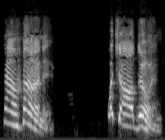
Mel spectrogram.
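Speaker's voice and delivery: slow, high Southern drawl; Southern friend catching two lovers, drawn out with Southern lilt; Southern accent. Retold or imitated. Southern accent, drawled and teasing. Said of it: "He had a Southern accent".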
